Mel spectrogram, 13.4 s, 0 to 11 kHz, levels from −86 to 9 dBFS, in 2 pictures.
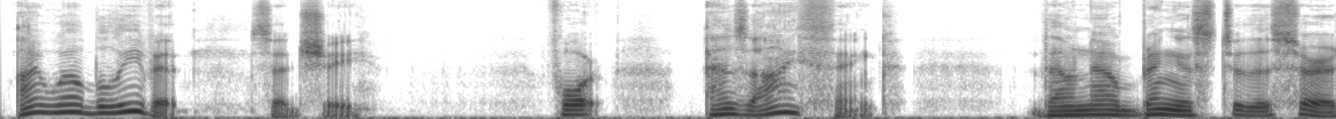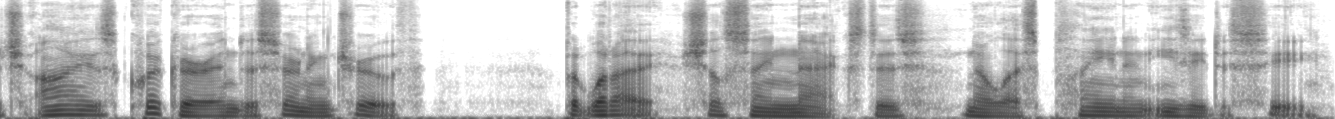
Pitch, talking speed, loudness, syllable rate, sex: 120 Hz, 155 wpm, -18 LUFS, 4.4 syllables/s, male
